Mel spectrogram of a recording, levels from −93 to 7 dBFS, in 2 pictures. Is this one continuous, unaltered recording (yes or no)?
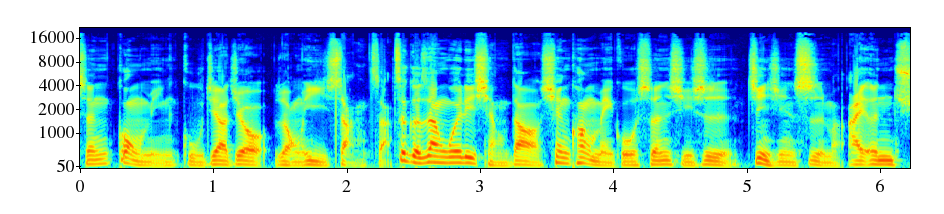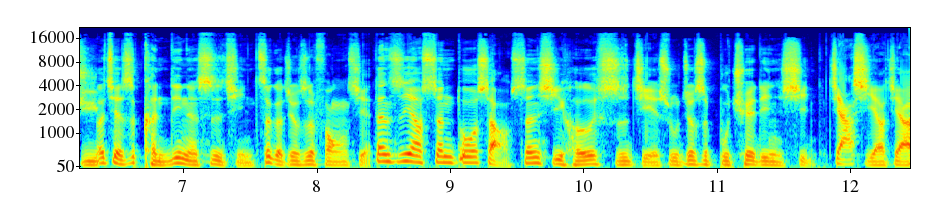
no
